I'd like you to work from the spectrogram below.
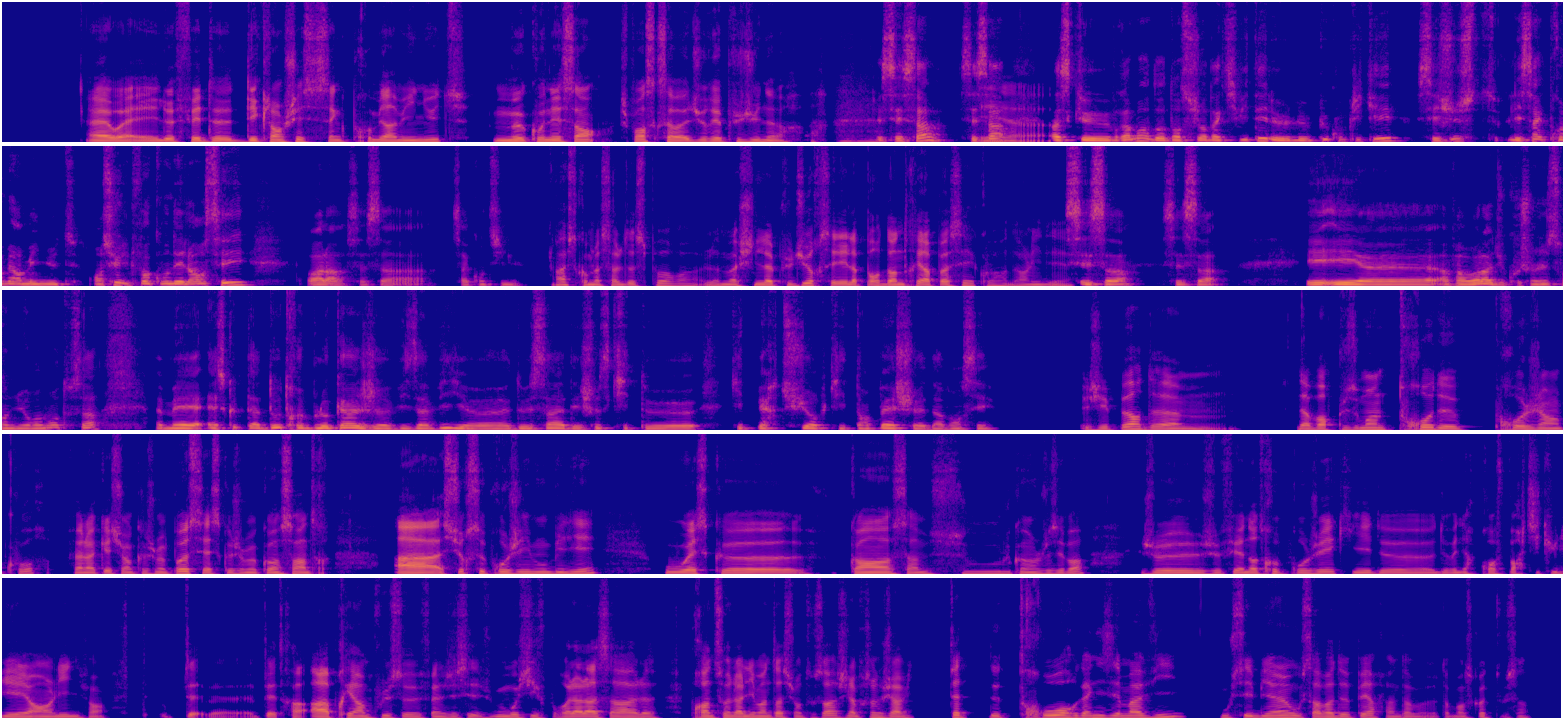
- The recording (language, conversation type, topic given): French, advice, Pourquoi ai-je tendance à procrastiner avant d’accomplir des tâches importantes ?
- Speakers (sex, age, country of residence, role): male, 20-24, France, advisor; male, 30-34, France, user
- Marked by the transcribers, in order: chuckle; stressed: "trop"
